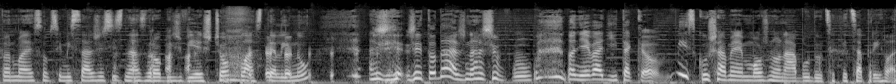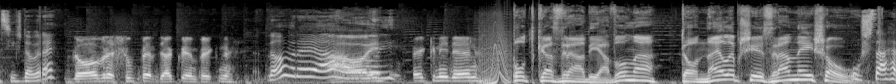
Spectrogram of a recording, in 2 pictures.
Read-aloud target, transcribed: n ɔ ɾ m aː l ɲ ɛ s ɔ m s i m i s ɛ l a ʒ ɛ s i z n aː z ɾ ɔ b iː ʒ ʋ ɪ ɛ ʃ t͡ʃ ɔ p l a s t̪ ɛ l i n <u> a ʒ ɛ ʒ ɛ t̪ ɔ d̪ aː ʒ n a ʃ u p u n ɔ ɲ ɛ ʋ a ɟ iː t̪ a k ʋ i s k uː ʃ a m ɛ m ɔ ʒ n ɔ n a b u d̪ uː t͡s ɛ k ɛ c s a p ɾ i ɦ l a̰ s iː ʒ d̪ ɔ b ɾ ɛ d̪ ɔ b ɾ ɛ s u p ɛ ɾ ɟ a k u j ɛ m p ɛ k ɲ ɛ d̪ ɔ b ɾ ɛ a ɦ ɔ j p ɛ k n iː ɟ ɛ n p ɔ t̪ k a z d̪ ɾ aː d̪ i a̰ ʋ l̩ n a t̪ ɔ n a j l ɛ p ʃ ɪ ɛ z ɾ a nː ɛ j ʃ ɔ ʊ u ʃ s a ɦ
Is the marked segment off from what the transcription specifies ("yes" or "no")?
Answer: no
